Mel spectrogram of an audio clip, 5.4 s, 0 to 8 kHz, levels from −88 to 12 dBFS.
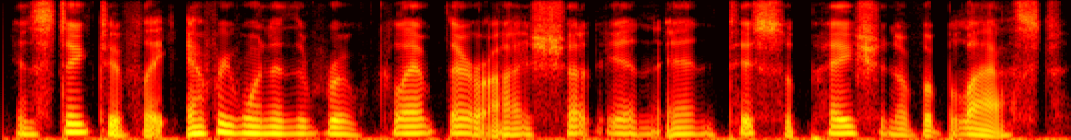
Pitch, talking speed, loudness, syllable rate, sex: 140 Hz, 155 wpm, -20 LUFS, 5.2 syllables/s, female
